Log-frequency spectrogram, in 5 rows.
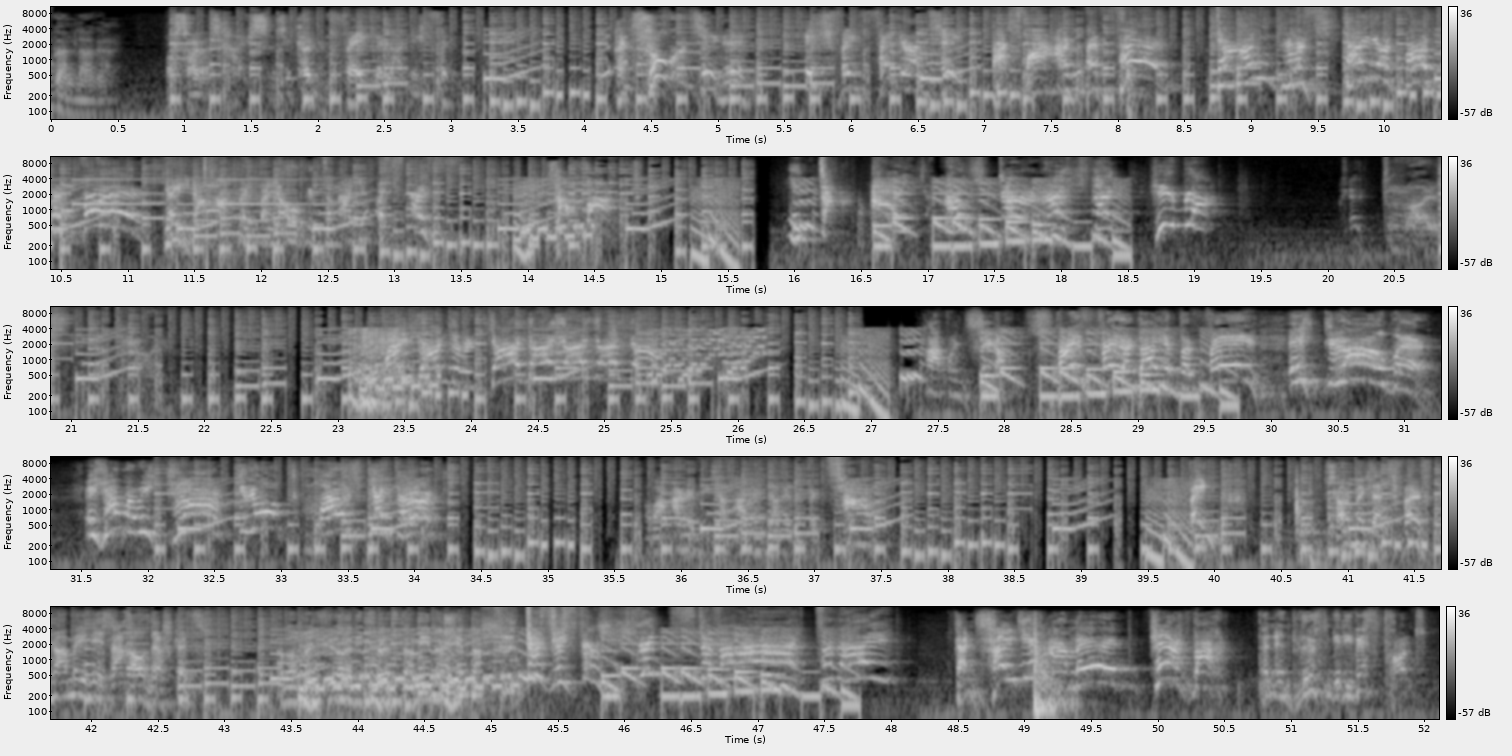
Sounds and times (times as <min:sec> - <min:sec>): Speech: 0:00.0 - 0:03.0, 0:04.2 - 0:13.4, 0:23.3 - 0:25.8, 0:27.4 - 0:34.2, 0:35.8 - 0:37.6, 0:40.8 - 0:52.1.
